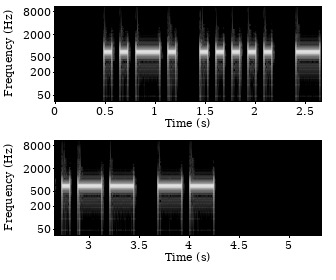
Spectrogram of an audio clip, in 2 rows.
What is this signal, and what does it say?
Morse code, heard as a keyed tone, about 16 wpm, 700 Hz. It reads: F5YM
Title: DXCC-100 Call Signs - 4 Characters - Repeated 2x - 15wpm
